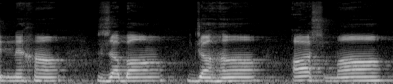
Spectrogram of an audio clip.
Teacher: جس نون کو پورا نہ پڑھا جائے بلکہ ناک سے آواز نکالی تو اسے نون غنہ کہتے ہیں. جیسے میں ہیں وغیرہ وغیرہ آپ پڑھ چکے ہیں، جیسے نہاں، زباں، جہاں، آسماں وغیرہ.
